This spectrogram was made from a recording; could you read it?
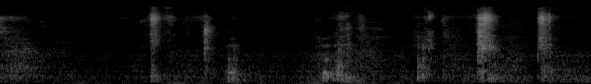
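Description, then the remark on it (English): A man blows his nose loudly in a series of short, forceful, hissing honks spaced irregularly over a few seconds, with quiet background noise between bursts. “I think he's blowing his nose.”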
